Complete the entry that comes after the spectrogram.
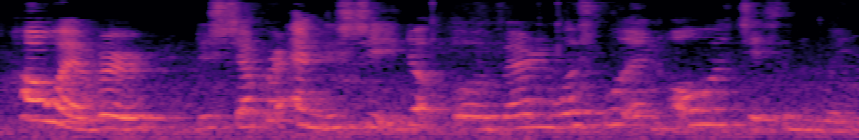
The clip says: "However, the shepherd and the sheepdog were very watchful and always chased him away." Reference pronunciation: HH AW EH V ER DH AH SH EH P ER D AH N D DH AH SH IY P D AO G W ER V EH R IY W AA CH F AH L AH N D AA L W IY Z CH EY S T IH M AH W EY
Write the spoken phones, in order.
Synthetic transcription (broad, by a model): HH AW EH V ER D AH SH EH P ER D AH N D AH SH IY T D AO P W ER V EH R IY W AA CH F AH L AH N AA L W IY S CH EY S IH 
